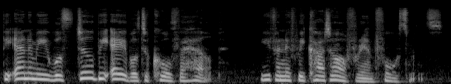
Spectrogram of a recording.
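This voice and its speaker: An actress playing a cool Imperial agent in a video game, controlled and authoritative. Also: female voice, mid-range voice, lively intonation, fairly quick, darkish tone, lightly acted. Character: cool, commanding female Imperial secret agent. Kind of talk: video game dialogue acting.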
